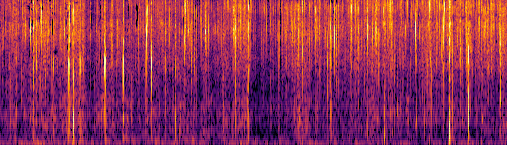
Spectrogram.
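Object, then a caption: Crumpled plastic wrap. A small ball of crumpled clear plastic wrap is held in the fingertips over the microphone and squeezed and crinkled. It makes a dense, irregular stream of sharp, bright crackles and pops with very quick decay over a soft, steady hiss.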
